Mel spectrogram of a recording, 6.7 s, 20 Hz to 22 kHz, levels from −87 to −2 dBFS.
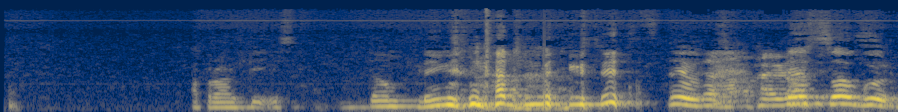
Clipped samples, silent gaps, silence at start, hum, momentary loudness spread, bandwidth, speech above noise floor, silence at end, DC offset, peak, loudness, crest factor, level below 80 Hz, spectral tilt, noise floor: under 0.1%; none; 0.05 s; none; 17 LU; 16.5 kHz; 42 dB; 0 s; under 0.1%; 0 dBFS; -18 LUFS; 18 dB; -56 dBFS; -6.5 dB/octave; -59 dBFS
